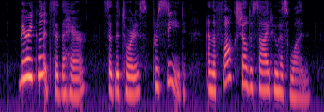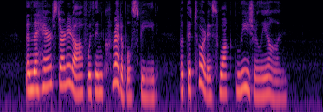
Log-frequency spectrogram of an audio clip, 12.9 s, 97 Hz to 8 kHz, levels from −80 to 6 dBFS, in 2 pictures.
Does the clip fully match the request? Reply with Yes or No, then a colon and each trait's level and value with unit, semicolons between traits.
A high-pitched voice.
Yes: high, 220 Hz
